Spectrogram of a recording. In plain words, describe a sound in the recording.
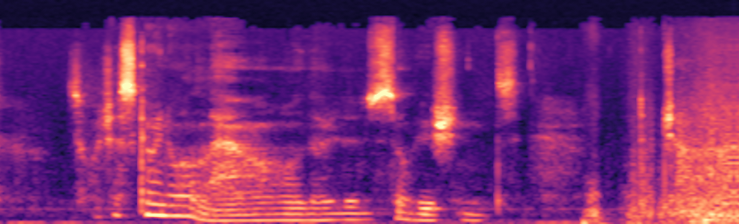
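A young man speaks softly and closely into a microphone.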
